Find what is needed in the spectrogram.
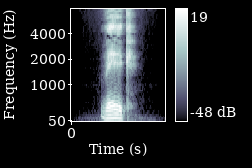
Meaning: wilted, faded
- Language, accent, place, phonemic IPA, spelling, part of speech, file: German, Germany, Berlin, /ˈvɛlk/, welk, adjective, De-welk.ogg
